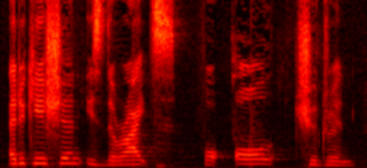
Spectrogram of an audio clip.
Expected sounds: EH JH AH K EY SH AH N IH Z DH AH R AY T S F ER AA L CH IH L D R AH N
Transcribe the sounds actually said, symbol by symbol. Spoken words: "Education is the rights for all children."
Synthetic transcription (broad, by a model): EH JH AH K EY SH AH N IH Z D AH R AY T S F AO AA L CH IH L D R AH N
